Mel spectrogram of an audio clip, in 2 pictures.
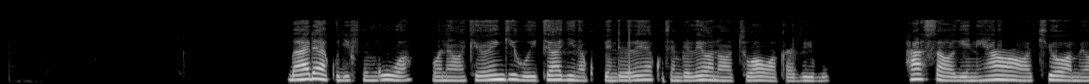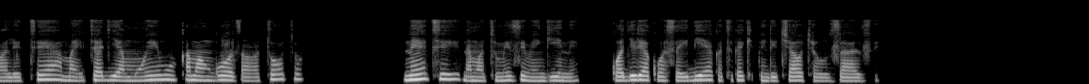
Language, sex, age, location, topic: Swahili, female, 18-24, Dar es Salaam, health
